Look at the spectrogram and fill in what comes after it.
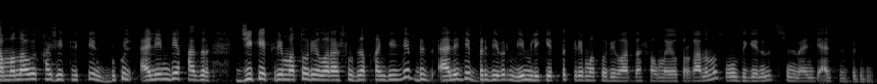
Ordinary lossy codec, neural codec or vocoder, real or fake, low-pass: none; none; real; 7.2 kHz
